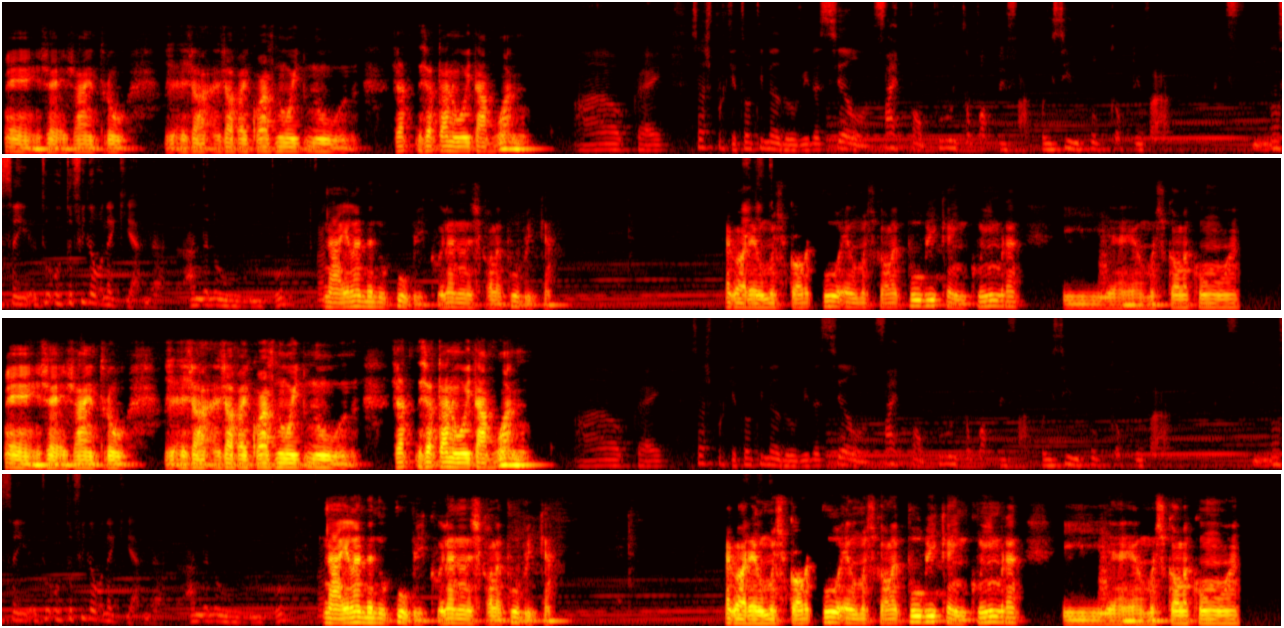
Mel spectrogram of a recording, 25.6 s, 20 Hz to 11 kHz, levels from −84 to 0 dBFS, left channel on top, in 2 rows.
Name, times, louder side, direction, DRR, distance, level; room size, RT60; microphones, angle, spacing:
voice 1, 0.0-5.5 16.0-18.5 20.0-25.2, right 7 dB, 85° right, 0.3 m, -27 dB
voice 2, 5.7-11.7 12.5-16.3 20.2-20.6, left 3 dB, 35° left, 0.6 m, -50 dB
sound 1, 8.2-20.0, equal, ahead, 1.8 m, -58 dB
head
